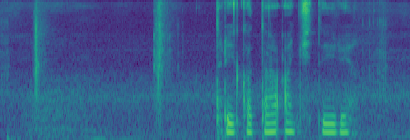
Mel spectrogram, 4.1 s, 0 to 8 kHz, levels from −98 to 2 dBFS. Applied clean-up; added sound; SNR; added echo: none; Camera; 13 dB; none.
